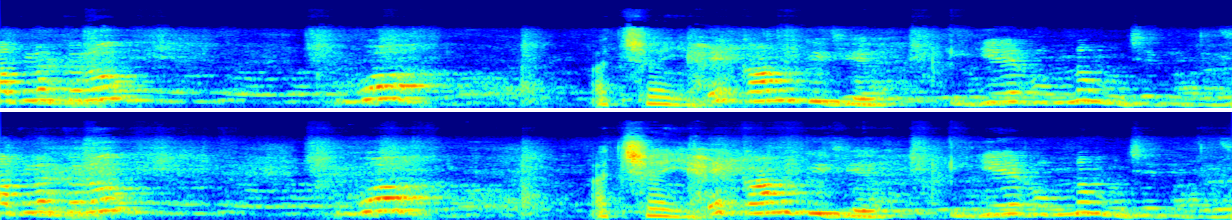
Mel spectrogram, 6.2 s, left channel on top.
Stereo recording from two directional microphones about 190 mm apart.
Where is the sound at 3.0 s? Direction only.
5° left (ahead or behind).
